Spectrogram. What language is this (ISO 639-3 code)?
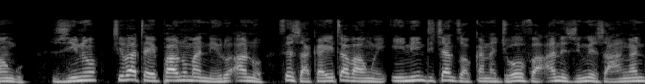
sna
